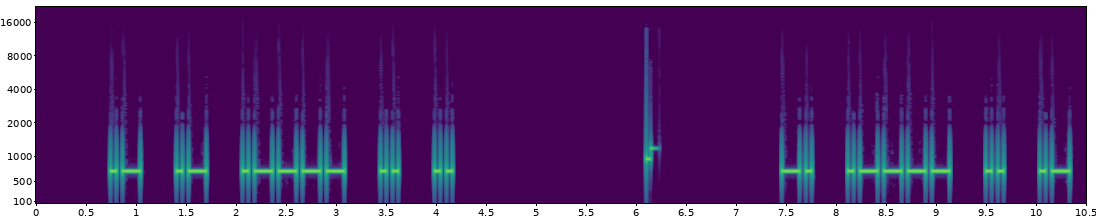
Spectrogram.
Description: Morse code, heard as a keyed tone, about 20 wpm, spaced as for 14 wpm, 700 Hz. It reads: AA1II N1IA
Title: 062 Lesson 11g - Letter h - Call Signs 20wpm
